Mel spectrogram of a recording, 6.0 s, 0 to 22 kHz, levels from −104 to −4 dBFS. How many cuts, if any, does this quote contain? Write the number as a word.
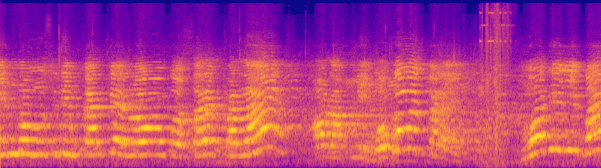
one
